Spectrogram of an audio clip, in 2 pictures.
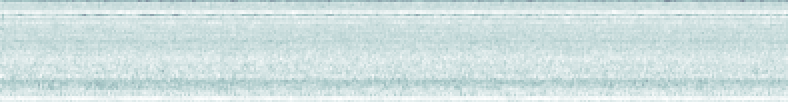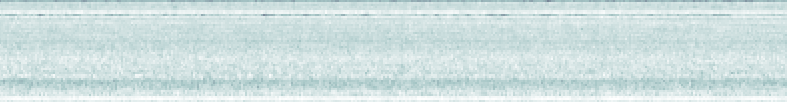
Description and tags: Refrigerator Humming
Amplified hum of the compressor of an ordinary house-hold refrigerator. Recorded with M-Audio Microtrak II.
appliance, drone, electric, refrigerator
